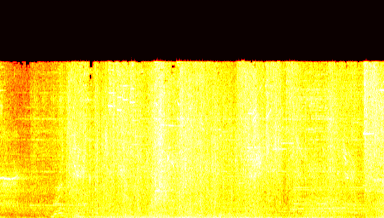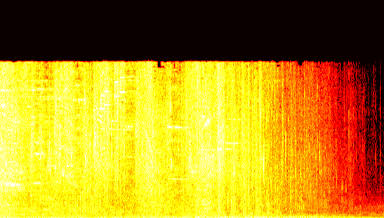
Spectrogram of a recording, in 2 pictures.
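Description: Game spell effects crackle and boom in a fight.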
